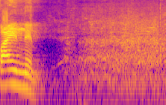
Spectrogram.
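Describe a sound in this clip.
A crowd murmurs and cheers.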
